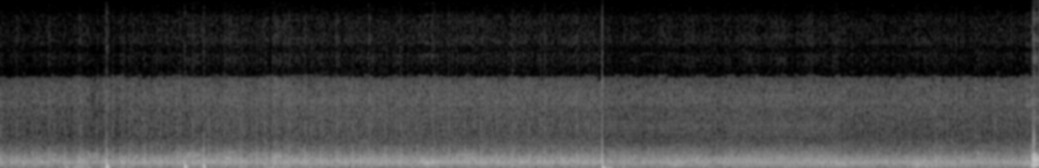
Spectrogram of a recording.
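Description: Steady background hum of the room, broken by a few short sharp clicks: two about a second and two seconds in, a third just after, and one more at about six seconds.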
